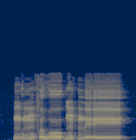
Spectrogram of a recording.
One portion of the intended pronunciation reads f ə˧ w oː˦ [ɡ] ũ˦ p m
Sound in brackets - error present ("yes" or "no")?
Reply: no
